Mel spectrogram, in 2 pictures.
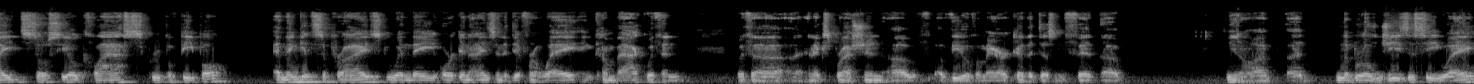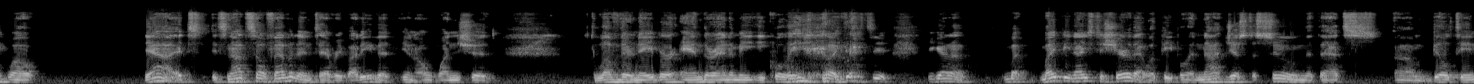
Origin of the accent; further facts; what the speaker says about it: Golden Valley, Minnesota, United States; I grew up in Minnesota.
